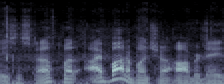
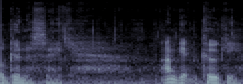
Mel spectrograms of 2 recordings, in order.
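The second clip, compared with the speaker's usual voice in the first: ordinary talk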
